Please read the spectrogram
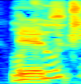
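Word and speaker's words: Lacoochee: Is that how you say it? – La Cucci? It's L-A-C-O-O-C-H-E-E.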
